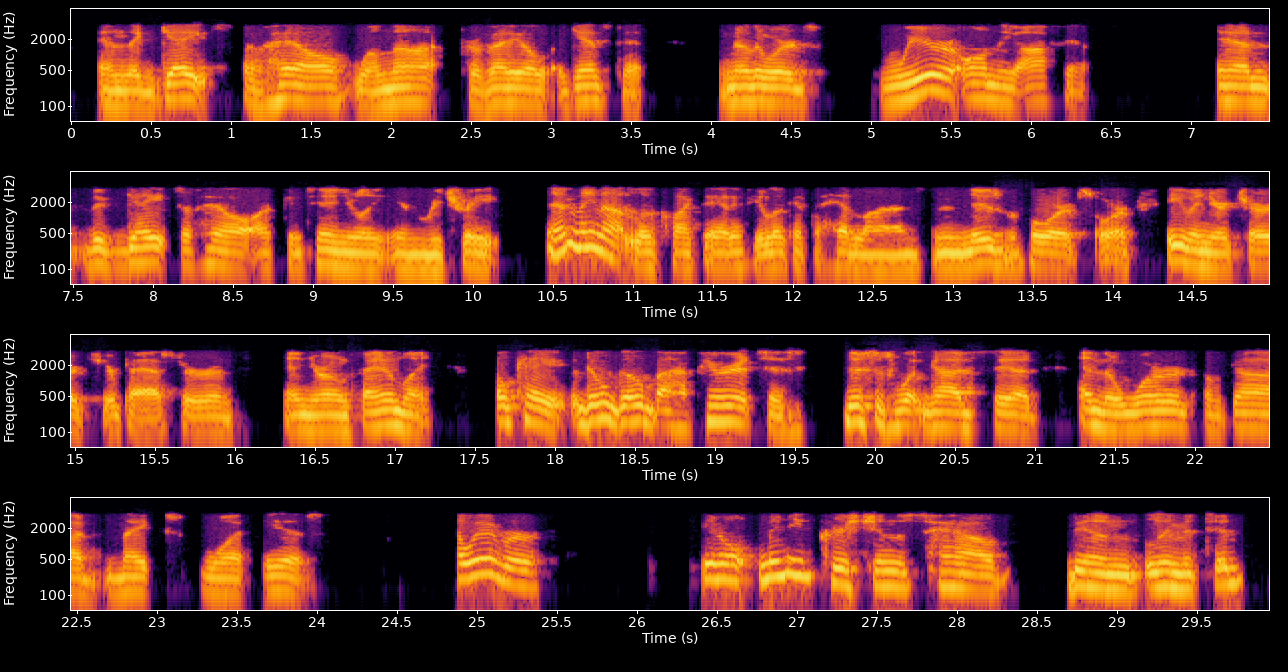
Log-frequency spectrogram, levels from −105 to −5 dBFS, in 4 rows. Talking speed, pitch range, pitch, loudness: 160 wpm, 110-140 Hz, 120 Hz, -19 LUFS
